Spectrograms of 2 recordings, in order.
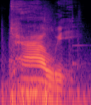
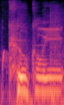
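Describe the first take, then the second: First: The name has no k sound in the middle. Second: The name has a k sound in the middle. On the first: The speaker calls it right. "everyone in the French scene, including the player in question, pronounces it Cali" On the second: The speaker calls it wrong. "It's not Kukli"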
